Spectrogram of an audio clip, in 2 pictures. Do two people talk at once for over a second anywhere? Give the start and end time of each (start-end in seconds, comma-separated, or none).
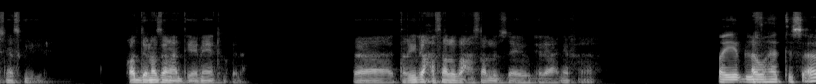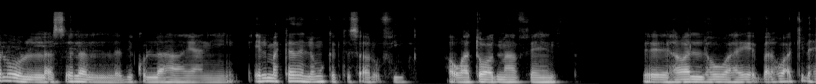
none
